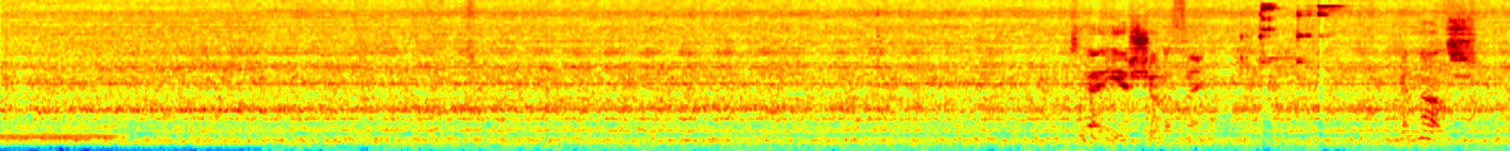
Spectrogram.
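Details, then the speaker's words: Old oil-fired boiler burner running during service: steady roar with humming drone and some rattly clatter near the end; noisier than it should be; the air shutter is suspected as the noise source and is to be removed. "I'll show you what it looks like when I get it out noisy it's always an issue with those things"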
